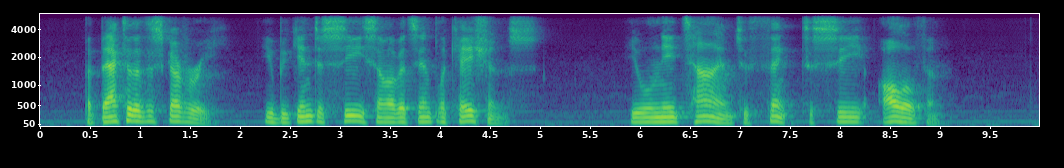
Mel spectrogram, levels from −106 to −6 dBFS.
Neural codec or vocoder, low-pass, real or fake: codec, 16 kHz in and 24 kHz out, 1 kbps, XY-Tokenizer; 5.4 kHz; fake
